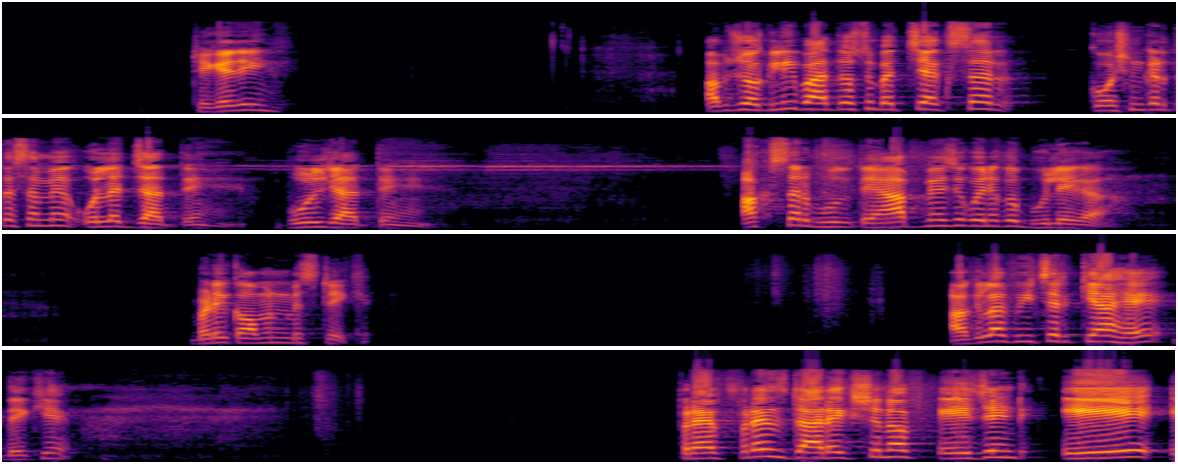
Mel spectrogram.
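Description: A man speaks calmly into a close headset microphone, explaining in bursts with pauses.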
